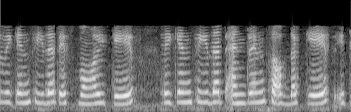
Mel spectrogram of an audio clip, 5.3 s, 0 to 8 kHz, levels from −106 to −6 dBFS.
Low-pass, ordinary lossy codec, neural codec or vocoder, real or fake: 7.2 kHz; AAC, 16 kbps; codec, 16 kHz, 16 kbps, FreqCodec, larger model; fake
